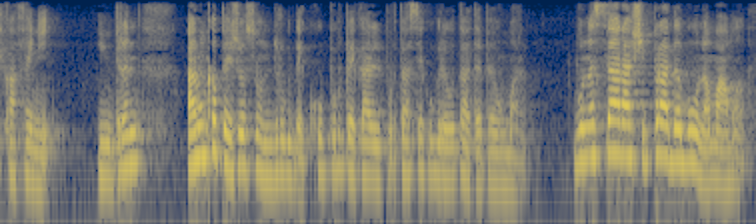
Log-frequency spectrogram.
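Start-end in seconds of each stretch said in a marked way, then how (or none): 5.7-7.5 raised, higher greeting with a hint of hoarseness; hoarse shout. A narrator's reading. Son greets mother on arriving with loot, hoarse shout. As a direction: call out roughly, dropping on the last word. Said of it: "strigă el cu voce spartă și răgușită".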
